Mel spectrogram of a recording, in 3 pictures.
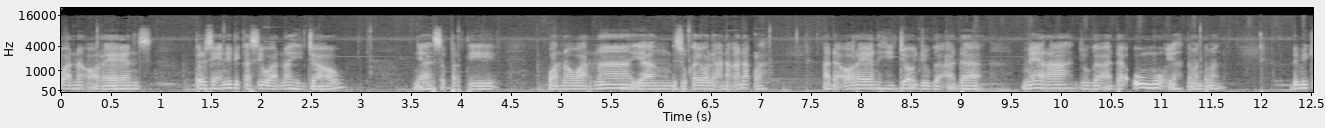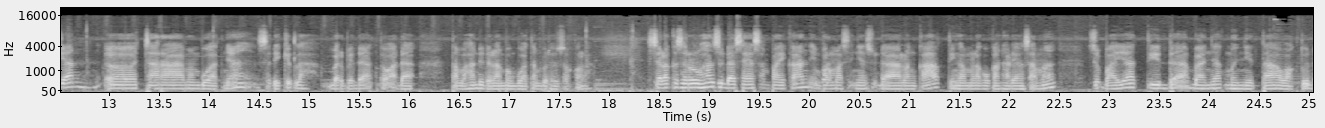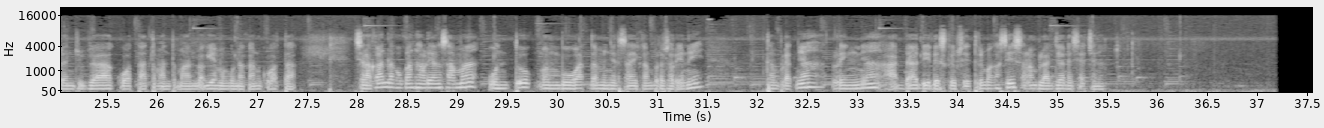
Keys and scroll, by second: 36.0 ctrl+End.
